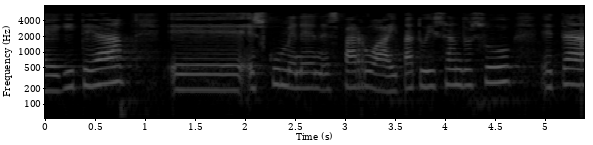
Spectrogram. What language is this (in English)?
Basque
